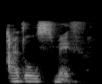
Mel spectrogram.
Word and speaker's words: Adil-Smith: It's pronounced Adil-Smith.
